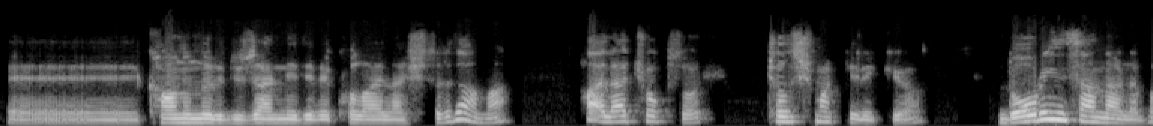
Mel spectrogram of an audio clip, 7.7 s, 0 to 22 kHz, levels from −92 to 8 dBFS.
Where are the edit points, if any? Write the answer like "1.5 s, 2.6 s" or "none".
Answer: none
